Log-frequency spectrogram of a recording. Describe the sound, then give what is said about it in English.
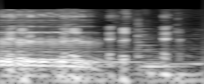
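A voice imitates a growling, roaring stomach with a low, rumbling gurgle that holds steady and loud for about a second, like a drawn-out burp. “They probably just thought, you know, it was Dad's stomach that he was hungry. Probably. And that was that roar was coming down from his house.”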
